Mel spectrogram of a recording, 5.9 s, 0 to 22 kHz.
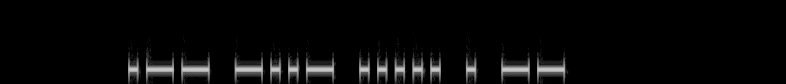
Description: Morse code, heard as a keyed tone, about 18 wpm, 700 Hz. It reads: WX5EM
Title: Speed Racing - USA Call Signs 15wpm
